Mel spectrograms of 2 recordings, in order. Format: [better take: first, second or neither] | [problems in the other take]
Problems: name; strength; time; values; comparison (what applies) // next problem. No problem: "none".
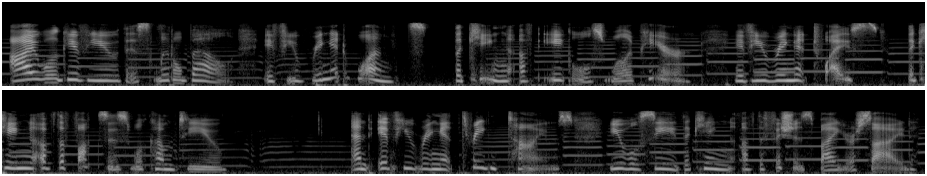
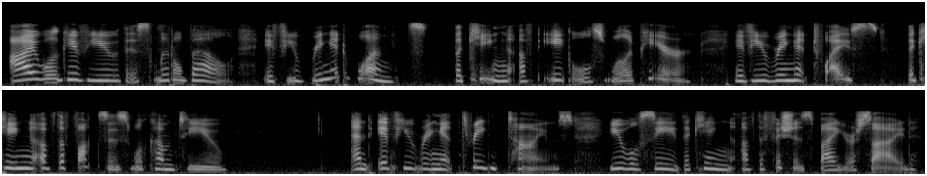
second | background sound (Trumpet); 18 dB below the speech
